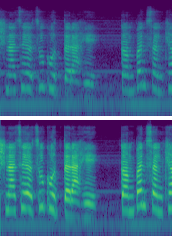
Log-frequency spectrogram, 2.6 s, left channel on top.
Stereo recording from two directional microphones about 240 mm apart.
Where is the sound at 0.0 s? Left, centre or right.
Right.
